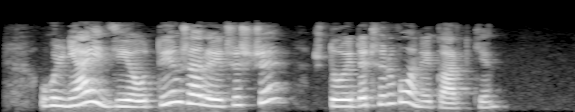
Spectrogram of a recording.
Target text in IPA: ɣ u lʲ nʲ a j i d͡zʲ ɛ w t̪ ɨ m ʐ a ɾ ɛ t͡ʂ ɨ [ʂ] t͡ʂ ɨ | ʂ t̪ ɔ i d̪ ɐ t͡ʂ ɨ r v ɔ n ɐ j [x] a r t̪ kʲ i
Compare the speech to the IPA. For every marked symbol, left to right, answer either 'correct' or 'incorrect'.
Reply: correct, incorrect

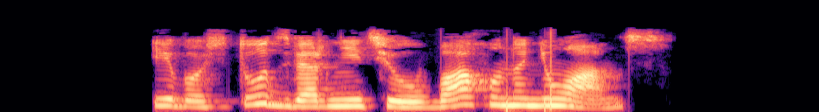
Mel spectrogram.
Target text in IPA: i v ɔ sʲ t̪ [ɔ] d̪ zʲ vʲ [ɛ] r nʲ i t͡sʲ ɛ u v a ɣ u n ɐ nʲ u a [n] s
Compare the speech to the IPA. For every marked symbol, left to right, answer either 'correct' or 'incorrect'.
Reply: incorrect, incorrect, correct

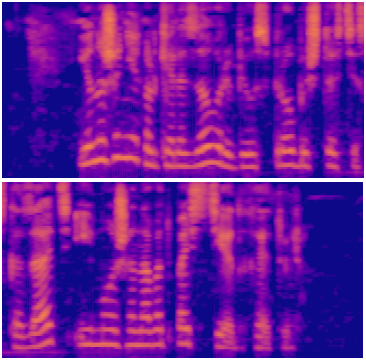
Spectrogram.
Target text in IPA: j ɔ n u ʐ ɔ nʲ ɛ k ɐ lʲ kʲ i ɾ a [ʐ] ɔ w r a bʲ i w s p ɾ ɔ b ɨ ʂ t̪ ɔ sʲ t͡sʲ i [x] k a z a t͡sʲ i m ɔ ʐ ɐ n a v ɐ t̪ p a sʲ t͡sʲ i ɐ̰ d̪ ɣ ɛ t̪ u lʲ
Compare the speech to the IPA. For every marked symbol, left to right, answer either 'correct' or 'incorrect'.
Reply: incorrect, incorrect

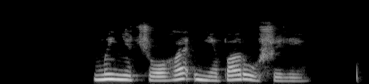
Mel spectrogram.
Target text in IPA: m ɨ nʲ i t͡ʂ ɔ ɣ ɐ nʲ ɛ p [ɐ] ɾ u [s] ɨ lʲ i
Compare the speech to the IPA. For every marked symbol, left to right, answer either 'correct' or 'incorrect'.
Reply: incorrect, incorrect

